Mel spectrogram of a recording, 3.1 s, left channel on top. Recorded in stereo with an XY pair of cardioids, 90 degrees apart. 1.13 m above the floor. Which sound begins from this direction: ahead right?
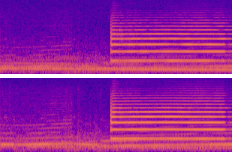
A trumpet, at 1.5 s.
